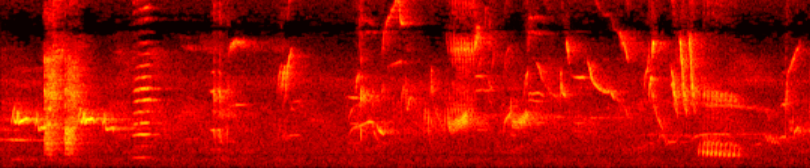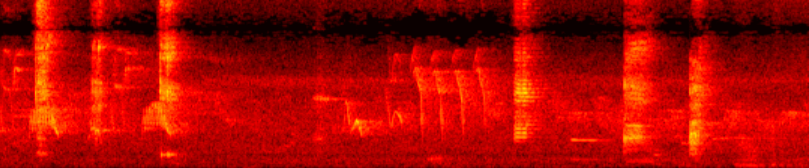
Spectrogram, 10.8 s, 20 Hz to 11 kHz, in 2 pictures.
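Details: Tui singing in a tree on a blueberry farm on the Awhitu peninsula, New Zealand, just after 6 a.m. on the summer solstice, 21 December 2024: a jumble of bright, clear notes, clicks, creaks and buzzy high squeaks in short bursts.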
